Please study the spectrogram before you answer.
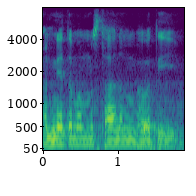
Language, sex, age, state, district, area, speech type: Sanskrit, male, 30-45, Maharashtra, Pune, urban, spontaneous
